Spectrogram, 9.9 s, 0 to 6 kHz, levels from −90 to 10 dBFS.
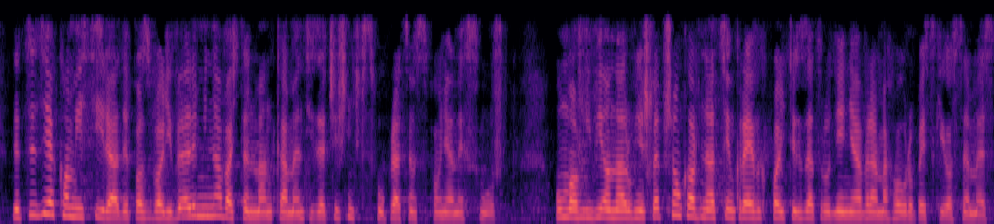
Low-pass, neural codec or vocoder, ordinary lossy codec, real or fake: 5.4 kHz; codec, 24 kHz, 3.1 kbps, DualCodec; none; fake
